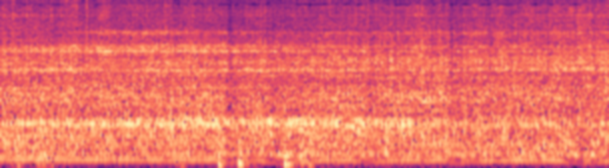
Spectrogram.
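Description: ORPAT electric mixer grinder running at speed, its motor and blades grinding turmeric into a paste in the steel jar. The steady motor hum dips briefly in pitch near the end.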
